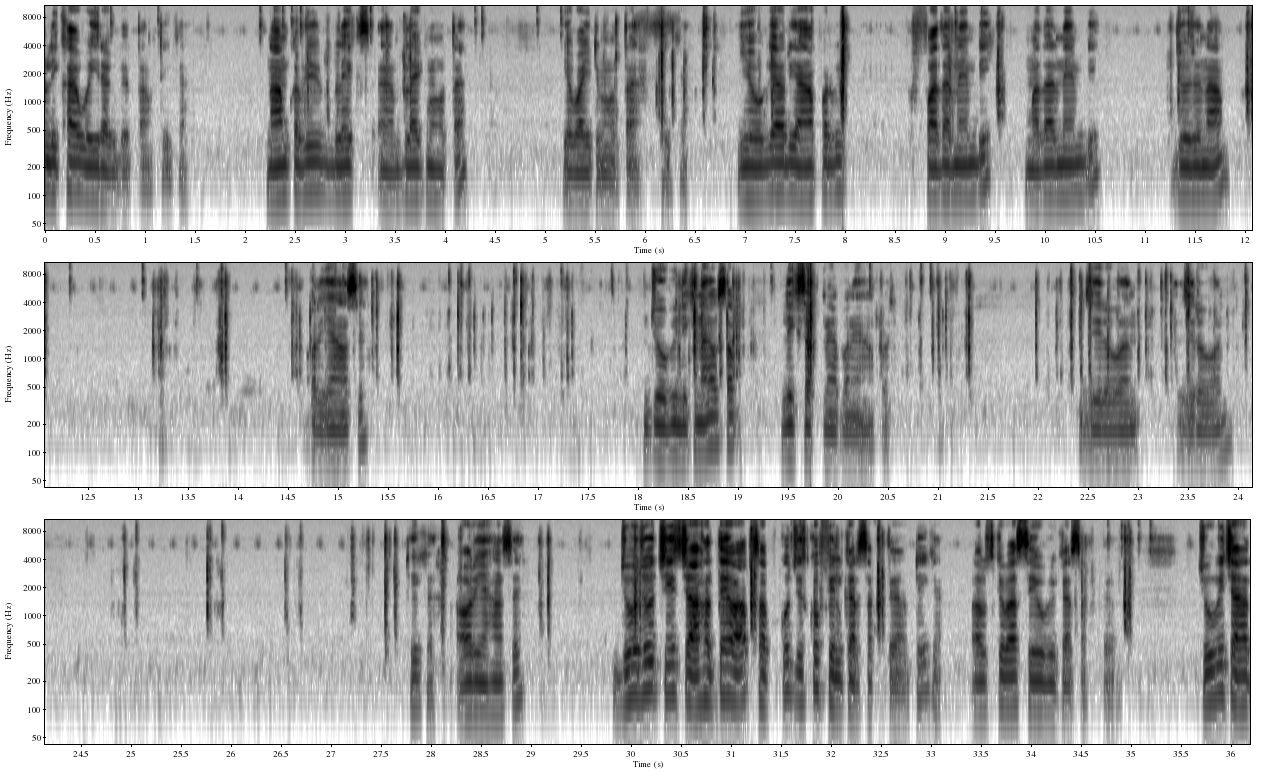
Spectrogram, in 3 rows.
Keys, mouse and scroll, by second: 0.4 click, 2.8 t, 3.1 click, 3.4 ctrl+a, 4.2 click, 5.5 Return, 6.5 v, 7.6-9.3 ctrl+alt+shift+drag, 9.3-12.3 ctrl+alt+shift+drag, 12.3 click, 13.5 ctrl+alt+shift+click, 14.8 t, 15.0 click, 15.3 ctrl+a, 16.8 typing, 18.6 typing, 19.3 ctrl+alt+shift+click, 20.6 typing, 20.8 click, 21.1 ctrl+a, 28.1 v, 30.1 ctrl+click, 31.6 click, 32.3-36.1 ctrl+alt+shift+drag.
